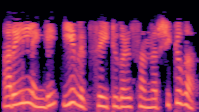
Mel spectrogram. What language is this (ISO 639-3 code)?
mal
